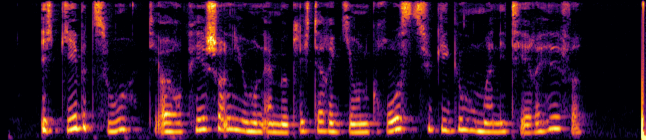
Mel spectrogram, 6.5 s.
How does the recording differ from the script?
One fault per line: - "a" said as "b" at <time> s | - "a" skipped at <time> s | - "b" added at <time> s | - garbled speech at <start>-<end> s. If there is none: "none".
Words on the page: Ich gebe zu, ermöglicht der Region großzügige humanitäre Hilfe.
- "die Europäische Union" added at 1.5 s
